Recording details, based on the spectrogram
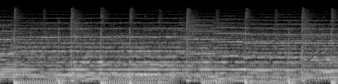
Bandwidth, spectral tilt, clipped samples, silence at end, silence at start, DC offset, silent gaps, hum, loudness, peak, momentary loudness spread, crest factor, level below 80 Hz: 15.5 kHz; -5 dB/octave; under 0.1%; 0 s; 0 s; under 0.1%; none; none; -21 LUFS; -4 dBFS; 2 LU; 16 dB; -32 dBFS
